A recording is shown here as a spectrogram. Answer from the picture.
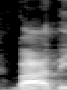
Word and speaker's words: baadhi: And then we have the word baadhi. So take note of the third syllable there. We have 3 syllables. Baadhi.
